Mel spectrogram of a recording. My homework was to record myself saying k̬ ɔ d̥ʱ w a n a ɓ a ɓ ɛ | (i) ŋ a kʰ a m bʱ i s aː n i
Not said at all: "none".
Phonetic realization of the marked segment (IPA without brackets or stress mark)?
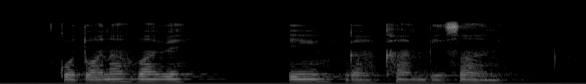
i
